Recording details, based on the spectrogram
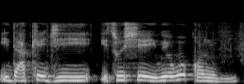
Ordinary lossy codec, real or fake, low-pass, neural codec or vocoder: none; fake; 7.2 kHz; codec, 16 kHz, 16 kbps, FreqCodec, larger model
